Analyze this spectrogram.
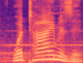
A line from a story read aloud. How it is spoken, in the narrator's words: called out to the stranger, asking him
